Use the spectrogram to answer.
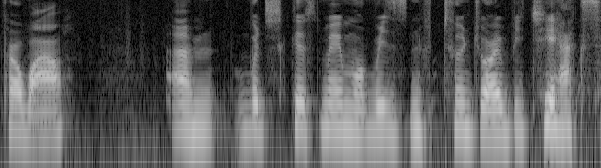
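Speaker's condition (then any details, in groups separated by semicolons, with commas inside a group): Damaged diaphragm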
